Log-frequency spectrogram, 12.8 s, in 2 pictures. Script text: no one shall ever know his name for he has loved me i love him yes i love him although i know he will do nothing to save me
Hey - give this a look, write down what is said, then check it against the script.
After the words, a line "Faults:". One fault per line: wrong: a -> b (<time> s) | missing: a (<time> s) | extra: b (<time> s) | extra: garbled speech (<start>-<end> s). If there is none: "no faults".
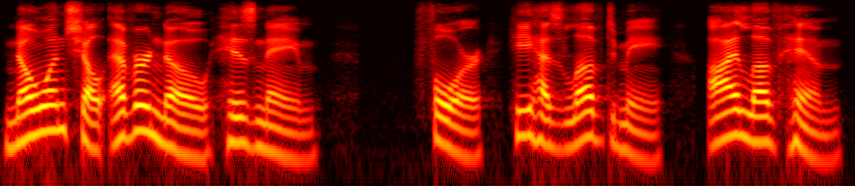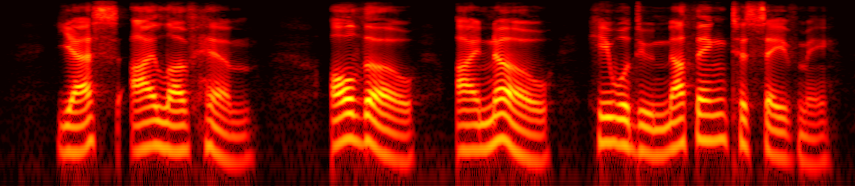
no one shall ever know his name for he has loved me i love him yes i love him although i know he will do nothing to save me
Faults:
no faults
